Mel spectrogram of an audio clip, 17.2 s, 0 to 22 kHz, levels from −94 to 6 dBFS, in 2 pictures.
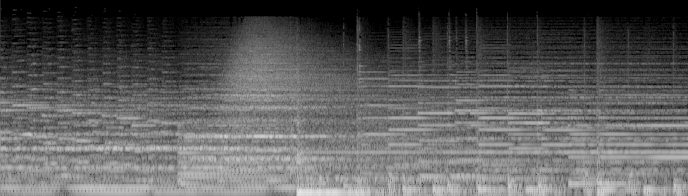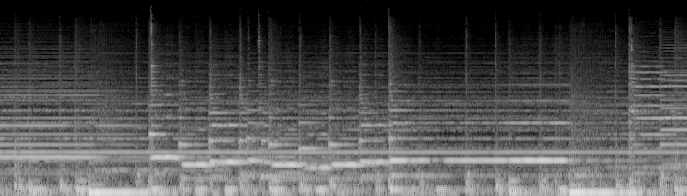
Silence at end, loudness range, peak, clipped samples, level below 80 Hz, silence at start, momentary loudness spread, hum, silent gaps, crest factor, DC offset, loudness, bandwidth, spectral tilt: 0 s; 3 LU; 0 dBFS; under 0.1%; -22 dBFS; 0 s; 6 LU; none; none; 16 dB; under 0.1%; -19 LUFS; 11 kHz; -6 dB/octave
